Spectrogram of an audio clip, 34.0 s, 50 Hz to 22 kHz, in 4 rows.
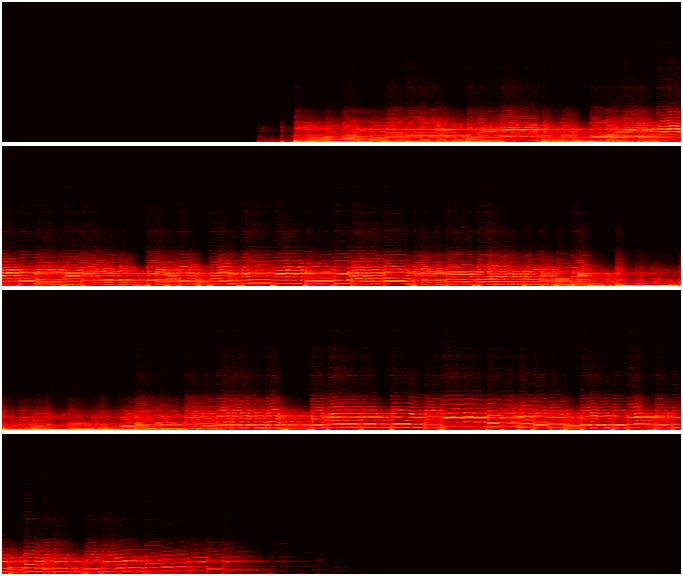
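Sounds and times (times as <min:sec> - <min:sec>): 
blues guitar on neck pickup with moderate grind and reverb: 0:03.2 - 0:30.1.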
